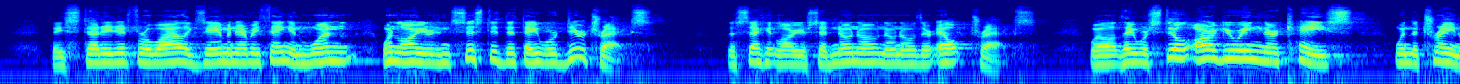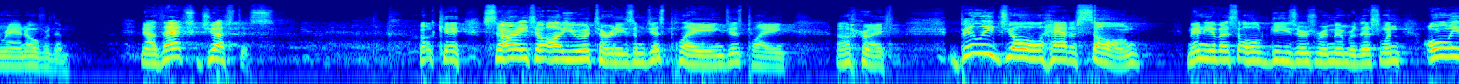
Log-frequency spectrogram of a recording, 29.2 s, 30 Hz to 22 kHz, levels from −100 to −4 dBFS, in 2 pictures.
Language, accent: English, American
